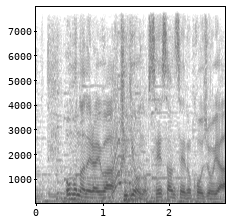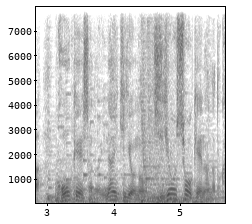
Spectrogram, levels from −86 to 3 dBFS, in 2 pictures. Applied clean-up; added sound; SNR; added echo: none; Explosion; 13 dB; none.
